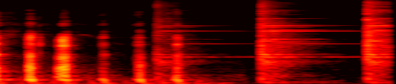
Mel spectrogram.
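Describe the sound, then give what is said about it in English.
Metal hammering in a character creation forge: a quick run of lighter clinking taps, then two loud, ringing blows that hang in the air, with no talking. “It is me hammering in the character creation forge.”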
